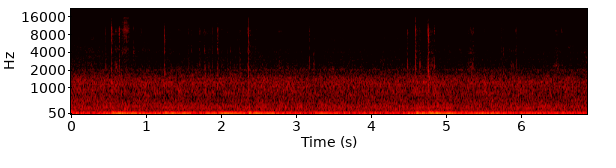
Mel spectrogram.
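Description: Faint scattered taps and light scratching of a pen on a writing tablet as words are handwritten, over a low steady hum.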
